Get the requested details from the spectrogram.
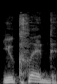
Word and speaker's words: Euclid: Euclid. It's a D.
